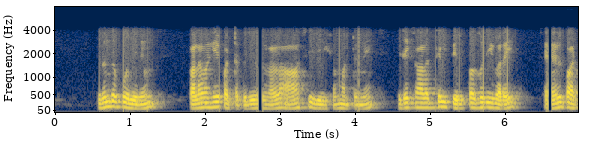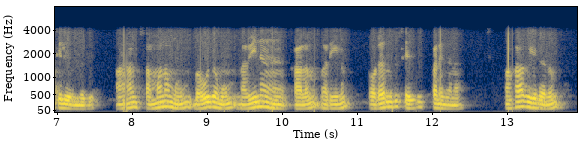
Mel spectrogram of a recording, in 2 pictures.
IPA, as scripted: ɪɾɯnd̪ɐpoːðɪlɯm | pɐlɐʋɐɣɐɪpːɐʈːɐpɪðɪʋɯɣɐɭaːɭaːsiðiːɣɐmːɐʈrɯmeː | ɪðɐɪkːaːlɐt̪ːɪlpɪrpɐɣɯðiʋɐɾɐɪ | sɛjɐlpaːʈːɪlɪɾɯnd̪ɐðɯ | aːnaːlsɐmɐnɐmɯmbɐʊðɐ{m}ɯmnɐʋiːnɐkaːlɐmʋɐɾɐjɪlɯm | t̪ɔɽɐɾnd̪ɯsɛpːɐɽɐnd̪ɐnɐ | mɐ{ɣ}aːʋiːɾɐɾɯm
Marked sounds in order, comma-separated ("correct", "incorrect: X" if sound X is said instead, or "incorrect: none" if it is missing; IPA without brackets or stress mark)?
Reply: correct, correct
